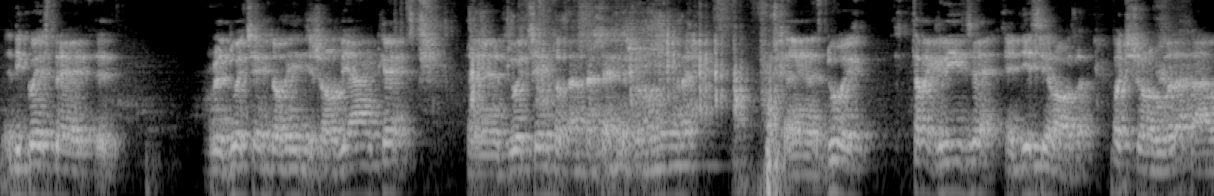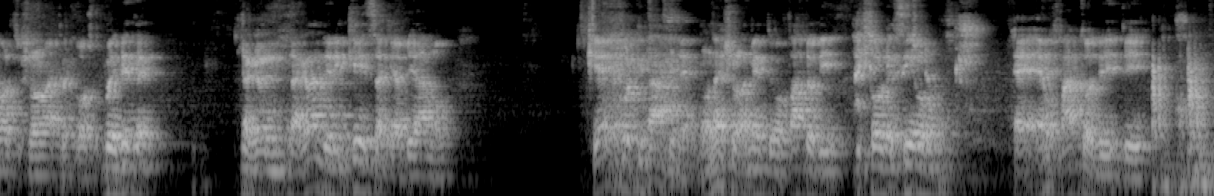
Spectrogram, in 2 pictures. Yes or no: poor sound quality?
yes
